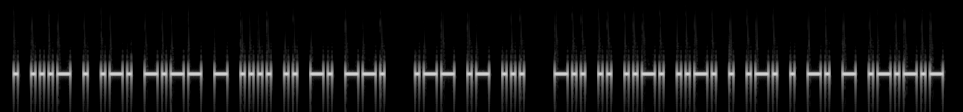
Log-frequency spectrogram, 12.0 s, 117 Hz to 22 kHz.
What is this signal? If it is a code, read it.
Morse code, heard as a keyed tone, about 22 wpm, 700 Hz. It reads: EVERYTHING WAS DIFFERENT.
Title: Sentences from Top 1000 Words - Review Part 3 - 22wpm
